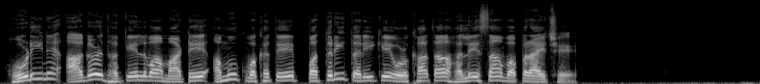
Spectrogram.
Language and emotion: Gujarati, neutral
